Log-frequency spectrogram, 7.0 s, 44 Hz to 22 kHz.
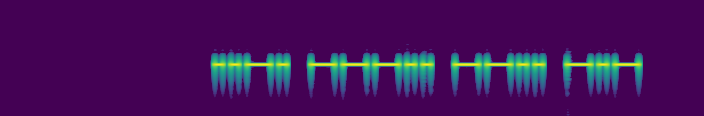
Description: Morse code, heard as a keyed tone, about 15 wpm, 700 Hz. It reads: F8ZK
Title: DXCC-100 Call Signs - 4 Characters - 15wpm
